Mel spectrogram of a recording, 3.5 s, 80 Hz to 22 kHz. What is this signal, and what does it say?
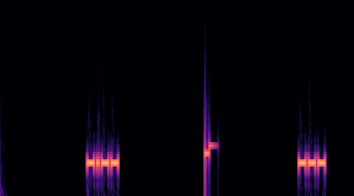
Morse code, heard as a keyed tone, about 50 wpm, 700 Hz. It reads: Y O
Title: Single Character (Letter:Number:Punctuation:Prosign) 50wpm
